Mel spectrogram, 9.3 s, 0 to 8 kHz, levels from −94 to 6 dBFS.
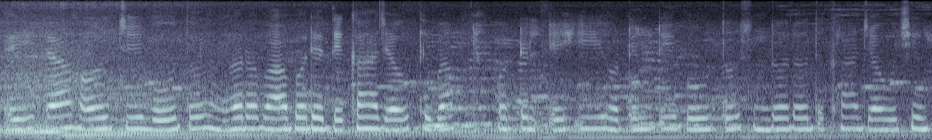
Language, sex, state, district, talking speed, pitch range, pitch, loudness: Odia, female, Odisha, Malkangiri, 90 wpm, 230-245 Hz, 240 Hz, -17 LUFS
